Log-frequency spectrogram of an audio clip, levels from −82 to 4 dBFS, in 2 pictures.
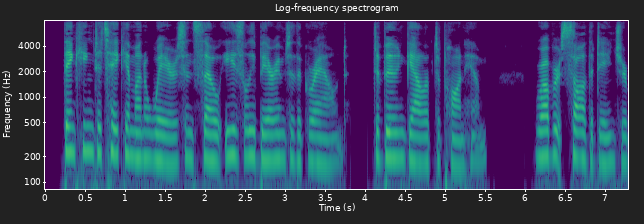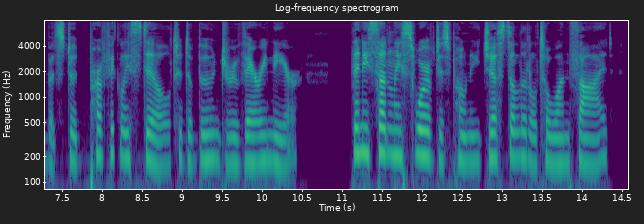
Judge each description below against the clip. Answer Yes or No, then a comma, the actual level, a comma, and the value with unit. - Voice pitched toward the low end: No, medium, 185 Hz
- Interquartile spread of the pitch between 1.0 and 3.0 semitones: Yes, narrow, 2.6 semitones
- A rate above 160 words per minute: Yes, average, 180 wpm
